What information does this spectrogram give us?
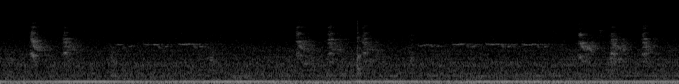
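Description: Red-bellied woodpecker giving harsh, rolling churr notes in three short bursts about every three seconds, over a steady low hum and a faint thin whine.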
